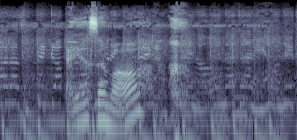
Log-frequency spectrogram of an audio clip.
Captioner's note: laughs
